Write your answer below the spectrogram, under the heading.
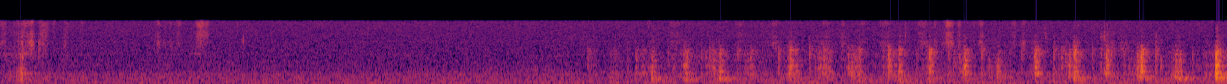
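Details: Squirrel at a windowsill biting into an office building during the afternoon. Near silence for three seconds gives way to a quickening series of sharp crunching clicks that continue to the end.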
